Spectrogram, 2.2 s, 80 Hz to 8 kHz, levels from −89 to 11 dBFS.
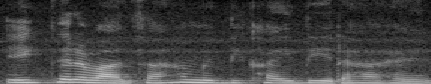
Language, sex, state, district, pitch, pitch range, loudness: Hindi, female, Chhattisgarh, Raipur, 205 Hz, 195-235 Hz, -17 LUFS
